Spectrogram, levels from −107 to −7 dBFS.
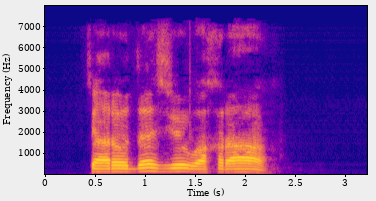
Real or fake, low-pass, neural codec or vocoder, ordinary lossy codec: fake; 7.2 kHz; codec, 16 kHz, 16 kbps, FreqCodec, smaller model; AAC, 48 kbps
